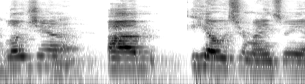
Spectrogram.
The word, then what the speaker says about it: Loggia: Loggia? Loggia.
